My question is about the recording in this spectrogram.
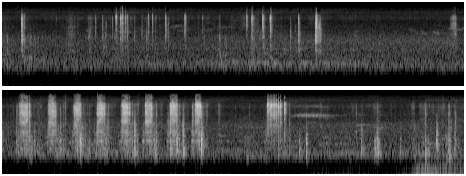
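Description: Ratchet-and-pawl clicking: scattered light clicks, then a regular run of about ten loud ratcheting clicks, two to three a second, past the middle, and one longer rasping burst after it.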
